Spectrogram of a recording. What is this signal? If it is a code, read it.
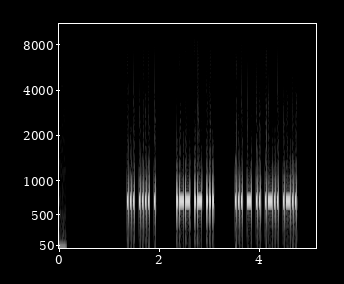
Morse code, heard as a keyed tone, about 40 wpm, 700 Hz. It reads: SHE WAS STILL
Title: 2x Word-Spacing - Sentences from Top 500 Words - 40wpm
